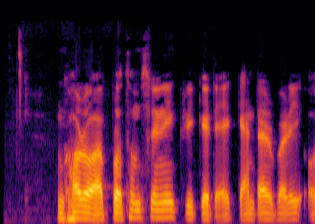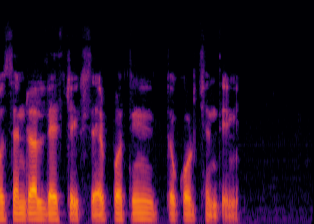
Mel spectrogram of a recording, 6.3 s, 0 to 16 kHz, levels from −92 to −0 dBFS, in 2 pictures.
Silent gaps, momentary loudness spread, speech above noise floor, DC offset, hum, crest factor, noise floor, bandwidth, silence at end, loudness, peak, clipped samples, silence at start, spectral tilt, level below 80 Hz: none; 20 LU; 54 dB; under 0.1%; none; 20 dB; -73 dBFS; 9.4 kHz; 0.8 s; -20 LUFS; 0 dBFS; under 0.1%; 0.6 s; -7 dB/octave; -44 dBFS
